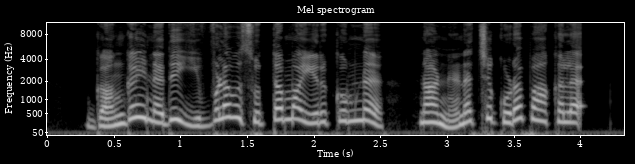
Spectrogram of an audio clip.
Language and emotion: Tamil, surprised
